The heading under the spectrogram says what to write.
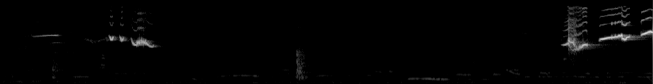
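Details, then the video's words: Oriental magpie-robin kept in Kebumen, Central Java, Indonesia, its song used to stir rival magpie-robins to sing and fight: a thin whistle, a short twittering phrase, a long silence, then rapid loud rising whistles and chatters. "KACER TIPE PANAS / DINGIN PASTI AKAN NYAUT GACOR, MERESPON SUARA KACER NGEPLONG INI"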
